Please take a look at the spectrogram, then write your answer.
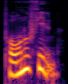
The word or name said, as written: pornofilm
